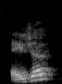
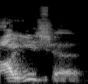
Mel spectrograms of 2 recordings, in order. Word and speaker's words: Asia: credit though who's Asia Asia thank you cause Bryce you butchered it you said aishia Yeah there R yeah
